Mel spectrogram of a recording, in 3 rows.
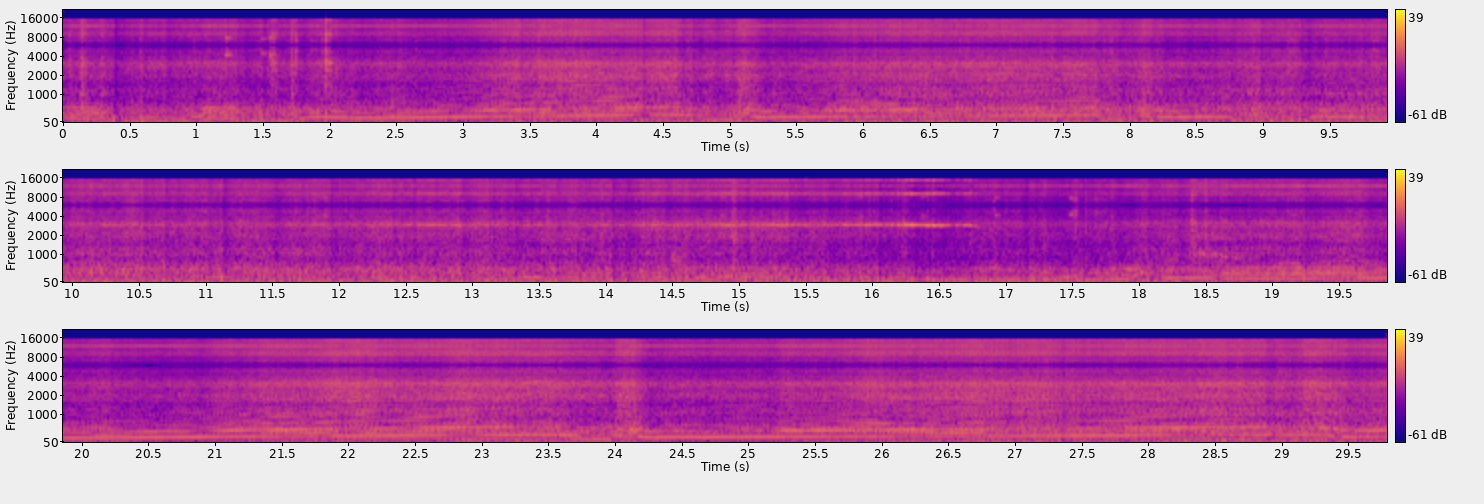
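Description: BMW 320/6's straight-six engine heard from inside the cabin, pulling hard through the gears. Its pitch climbs and drops back at each upshift, holds steadier for a stretch mid-way, dips low briefly, then climbs through the gears again.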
